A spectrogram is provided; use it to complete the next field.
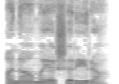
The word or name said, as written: ಅನಾಮಯಶರೀರ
